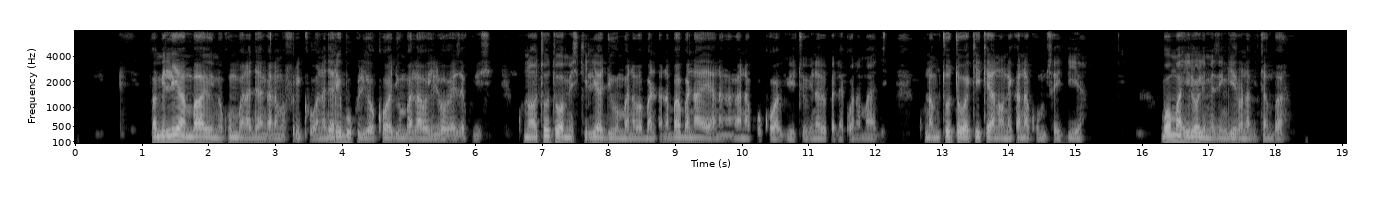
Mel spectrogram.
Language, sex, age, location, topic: Swahili, male, 18-24, Kisii, health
